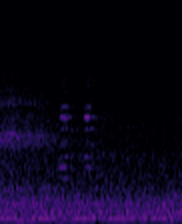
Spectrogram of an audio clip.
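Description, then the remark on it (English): A car horn outside gives two quick, high-pitched toots in a row, fairly faint over a steady low rumble of background noise. “Somebody just honked.”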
